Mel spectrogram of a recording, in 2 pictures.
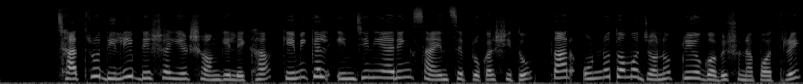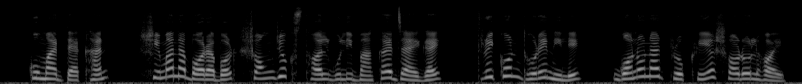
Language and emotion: Bengali, neutral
